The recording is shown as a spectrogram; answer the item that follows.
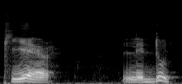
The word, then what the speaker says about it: Pierre Leduc: Based on a design by Canadian artist Pierre Leduc, so I believe his name is pronounced, or let me say spelled, P-I-E-R-R-E space L-E-D-U-C, so Pierre Leduc or Leduc, whichever one.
